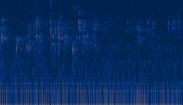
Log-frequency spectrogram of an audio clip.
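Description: Cold brew coffee drains through a paper filter with soft, irregular dripping and trickling, faint and close, with no talking.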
